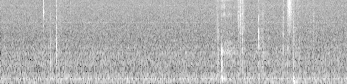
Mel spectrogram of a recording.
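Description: A small dog's claws tap on a hard seat.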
